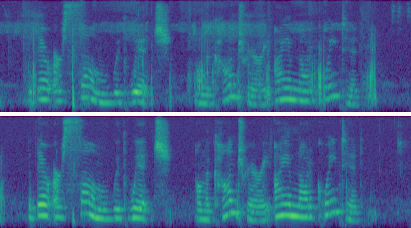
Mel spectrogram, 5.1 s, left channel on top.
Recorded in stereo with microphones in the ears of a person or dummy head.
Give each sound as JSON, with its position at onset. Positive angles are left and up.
{"t": 0.4, "sound": "a woman speaking", "side_deg": -30, "distance_m": 1.0}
